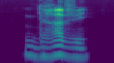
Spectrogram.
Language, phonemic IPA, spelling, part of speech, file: French, /ɡʁa.ve/, graver, verb, Fr-graver.ogg
- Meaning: 1. to engrave 2. to carve (wood) 3. to burn (data, onto a CD, DVD, etc.)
